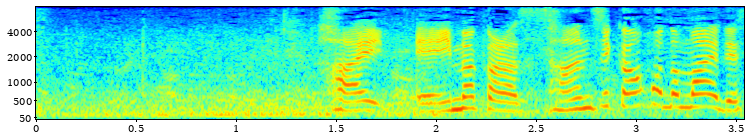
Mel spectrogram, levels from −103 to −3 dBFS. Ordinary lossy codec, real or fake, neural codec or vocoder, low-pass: none; real; none; none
